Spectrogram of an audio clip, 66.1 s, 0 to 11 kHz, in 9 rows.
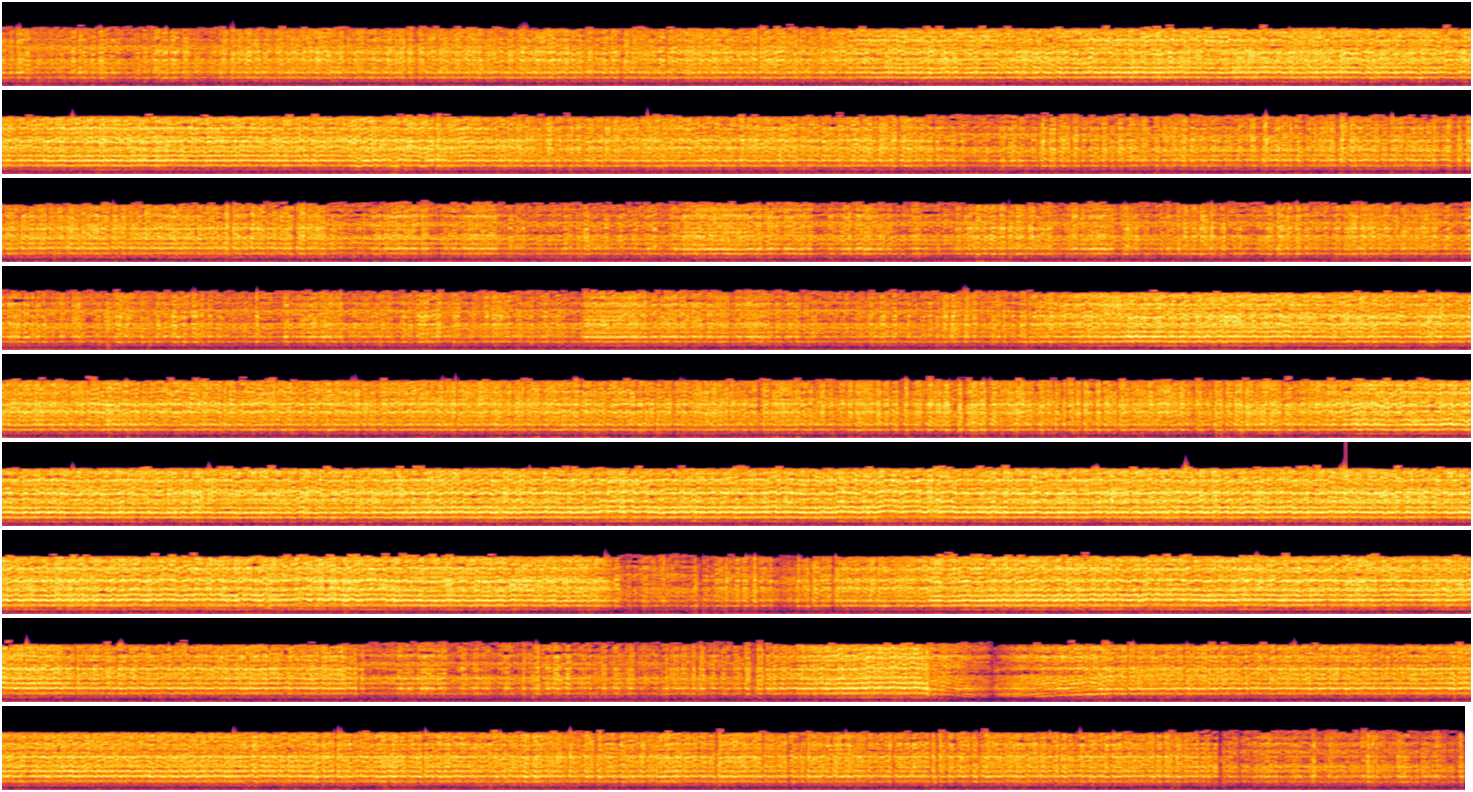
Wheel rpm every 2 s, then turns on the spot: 160, 150, 150, 150, 160, 160, 160, 160, 160, 150, 150, 150, 150, 150, 150, 150, 150, 150, 150, 150, 150, 150, 150, 150, 150, 160, 160, 150, 130, 160, 160, 160, 160.
none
